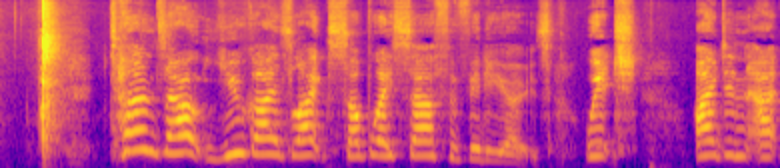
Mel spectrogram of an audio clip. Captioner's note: clap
